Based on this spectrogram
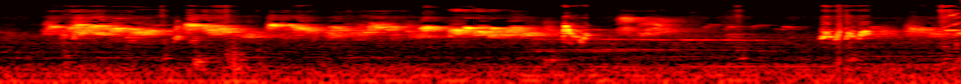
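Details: Wild-caught red-whiskered bulbul, kept in a cage for one week and said to fan out often, delivering a continuous run of bright warbled phrases that rise and fall, with a thin steady whistle near the end over a low room hum.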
